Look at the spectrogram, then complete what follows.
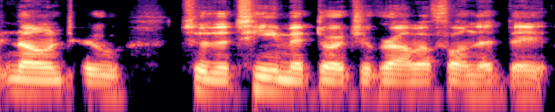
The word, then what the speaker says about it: Deutsche Grammophon: A lot of the readers have, and they've made it known to the team at Deutsche Grammophon that they, how do you say that correctly? Deutsche Grammophon.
